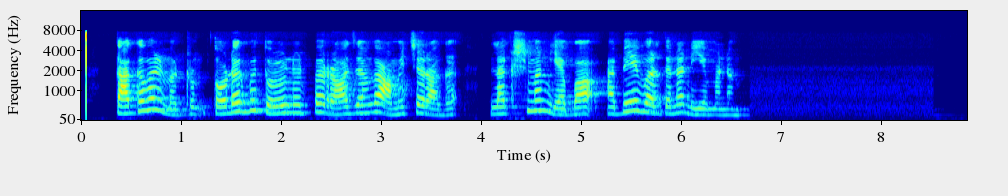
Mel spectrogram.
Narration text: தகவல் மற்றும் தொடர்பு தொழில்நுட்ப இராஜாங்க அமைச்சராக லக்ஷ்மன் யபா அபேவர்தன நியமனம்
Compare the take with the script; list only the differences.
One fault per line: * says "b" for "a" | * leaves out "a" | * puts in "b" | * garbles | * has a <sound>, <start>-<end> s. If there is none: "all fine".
all fine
